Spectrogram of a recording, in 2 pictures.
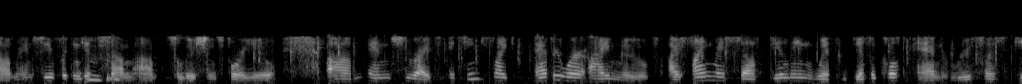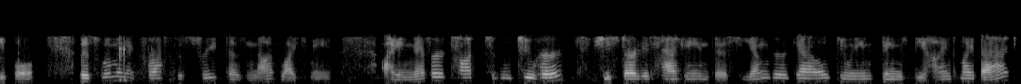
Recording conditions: phone line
